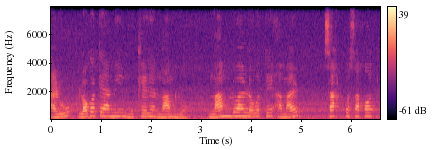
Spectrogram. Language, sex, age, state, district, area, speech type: Assamese, female, 60+, Assam, Tinsukia, rural, spontaneous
